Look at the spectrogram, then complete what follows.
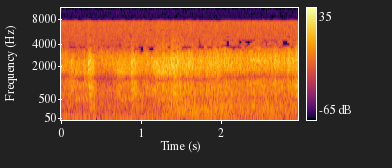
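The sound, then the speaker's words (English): A car engine cranks and turns over with a few rhythmic pulses at first, then settles into a steady, loud mechanical whir and rumble that runs unbroken with no voices. “He's getting into his car.”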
